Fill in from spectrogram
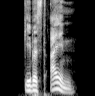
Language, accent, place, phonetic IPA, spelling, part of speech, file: German, Germany, Berlin, [ˌɡeːbəst ˈaɪ̯n], gebest ein, verb, De-gebest ein.ogg
- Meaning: second-person singular subjunctive I of eingeben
